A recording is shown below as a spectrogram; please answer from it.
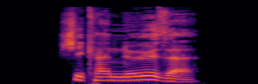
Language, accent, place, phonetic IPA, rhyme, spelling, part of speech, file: German, Germany, Berlin, [ʃikaˈnøːzə], -øːzə, schikanöse, adjective, De-schikanöse.ogg
- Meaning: inflection of schikanös: 1. strong/mixed nominative/accusative feminine singular 2. strong nominative/accusative plural 3. weak nominative all-gender singular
